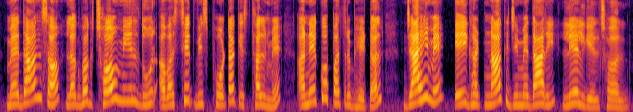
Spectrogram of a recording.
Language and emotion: Maithili, neutral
